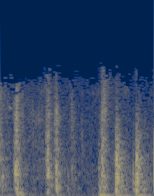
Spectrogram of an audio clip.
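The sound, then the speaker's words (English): Knocking on a house door: a couple of separate raps, a brief pause, then a quicker set of three firm knocks, loud over a faint low hum. “Hey, what you knocking for? This is my house.”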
